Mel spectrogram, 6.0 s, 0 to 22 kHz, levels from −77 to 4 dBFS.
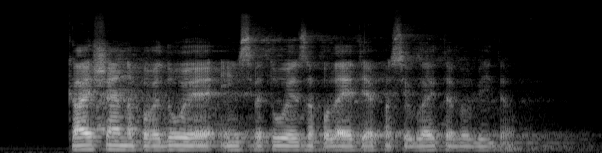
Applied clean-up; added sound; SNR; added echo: none; none; none; reverberation time 1.9 s.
